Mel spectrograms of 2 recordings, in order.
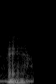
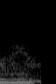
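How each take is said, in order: Both takes have the same delivery.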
